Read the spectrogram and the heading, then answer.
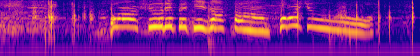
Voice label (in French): bonjour, madagascar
